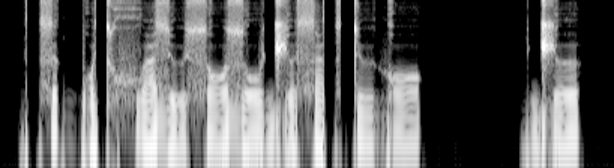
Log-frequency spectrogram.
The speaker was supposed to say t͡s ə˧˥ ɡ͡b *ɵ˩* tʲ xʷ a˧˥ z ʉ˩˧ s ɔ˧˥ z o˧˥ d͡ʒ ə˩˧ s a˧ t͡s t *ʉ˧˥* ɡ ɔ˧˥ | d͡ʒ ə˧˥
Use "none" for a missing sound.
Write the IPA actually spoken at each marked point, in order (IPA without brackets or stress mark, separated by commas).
ɔ˩, ʉ˧˥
